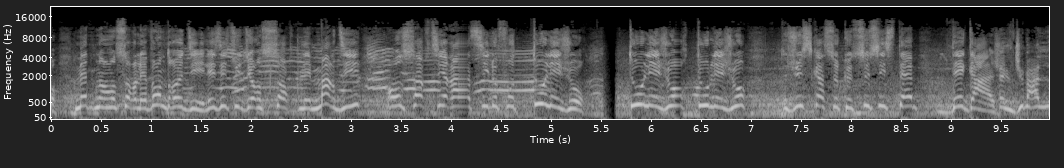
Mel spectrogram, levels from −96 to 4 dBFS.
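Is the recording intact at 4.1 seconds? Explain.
No. From 4.07 to 4.19 s there is a short stall from a late packet. A packet arrived late, the jitter buffer emptied, and the receiver held the last sound for 87 ms before resuming where it left off. Nothing is lost, only drawn out with a faint buzz or dip. That is why it reads as a stretch rather than a dropout gap.

Running through that moment are word clock ticks, present from 0.71 s to the end at roughly 0.7 s intervals. Two unsynchronised digital clocks differ by around 30 parts per million, so a single sample slips at each crossing. The result is brief sharp ticks that recur evenly, unlike the one-off smeared hold of the stall.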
